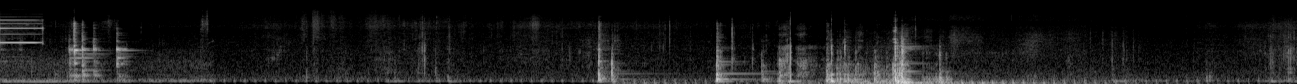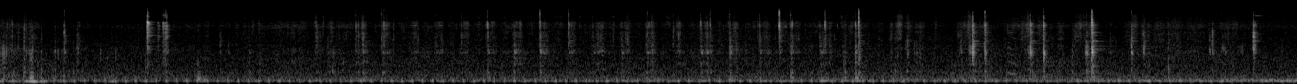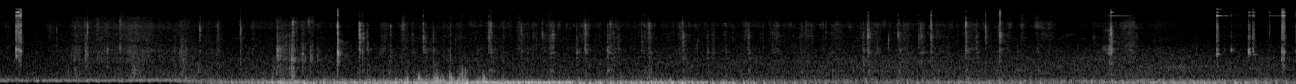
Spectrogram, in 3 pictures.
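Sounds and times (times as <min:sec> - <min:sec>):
low rumble: 0:06.2 - 0:07.2, 0:08.0 - 0:12.6, 0:27.7 - 0:38.9
wheel clanking onto hub: 0:27.8 - 0:38.9
metallic clicks of lug nuts: 0:38.1 - 0:38.9.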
